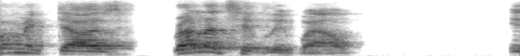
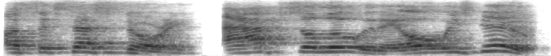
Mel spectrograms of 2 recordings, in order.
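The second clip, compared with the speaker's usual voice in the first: ordinary talk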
